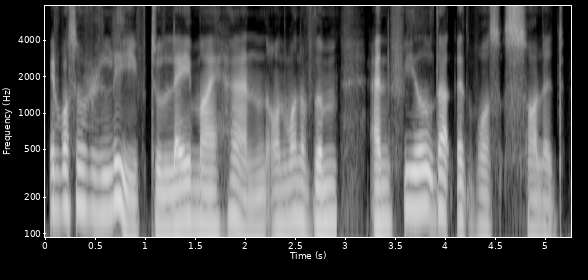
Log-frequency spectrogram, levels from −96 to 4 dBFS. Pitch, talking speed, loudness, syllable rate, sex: 125 Hz, 205 wpm, -20 LUFS, 4.4 syllables/s, male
